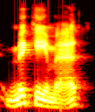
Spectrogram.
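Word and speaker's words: MICIMATT: Now it's broadened out to the Mickey Mat. That rhymes with Mickey Mouse, so you can remember it.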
